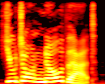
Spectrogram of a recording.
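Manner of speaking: high, loud, slow distraught shout. Acted. Ridley shouting at Archer, frantic about her friends. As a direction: shout it back in protest. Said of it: "she shouted".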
